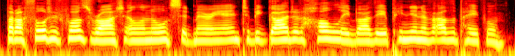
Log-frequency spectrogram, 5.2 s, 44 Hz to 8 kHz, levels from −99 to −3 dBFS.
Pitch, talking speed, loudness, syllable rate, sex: 195 Hz, 220 wpm, -16 LUFS, 5.9 syllables/s, female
